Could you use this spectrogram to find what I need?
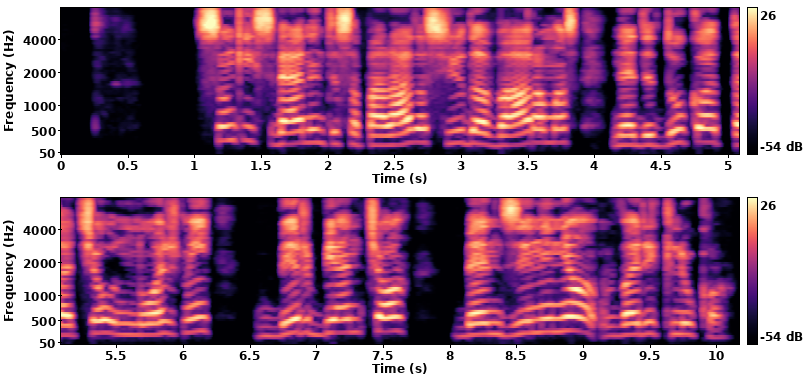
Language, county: Lithuanian, Vilnius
